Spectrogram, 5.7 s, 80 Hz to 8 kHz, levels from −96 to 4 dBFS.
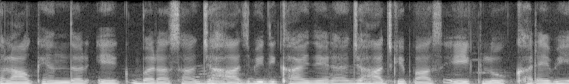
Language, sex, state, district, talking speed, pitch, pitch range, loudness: Hindi, male, Uttar Pradesh, Muzaffarnagar, 200 wpm, 145 Hz, 140-155 Hz, -14 LUFS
